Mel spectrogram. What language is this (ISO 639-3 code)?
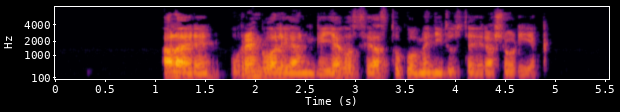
eus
